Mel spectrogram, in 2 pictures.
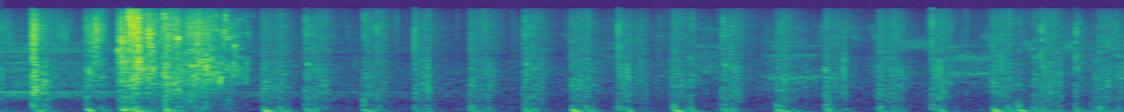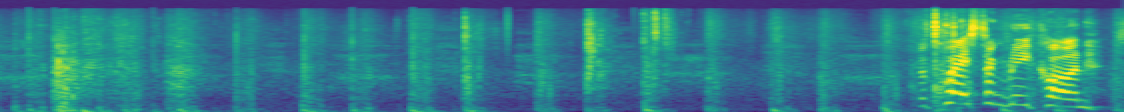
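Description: Quick footsteps run over the ground.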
